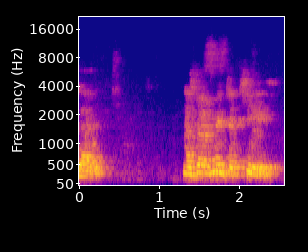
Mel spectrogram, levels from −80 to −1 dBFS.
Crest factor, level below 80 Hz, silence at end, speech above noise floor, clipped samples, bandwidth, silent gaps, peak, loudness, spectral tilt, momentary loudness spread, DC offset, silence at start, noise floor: 14 dB; -64 dBFS; 0 s; 37 dB; under 0.1%; 12 kHz; none; 0 dBFS; -12 LUFS; -6 dB/octave; 6 LU; under 0.1%; 0 s; -49 dBFS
